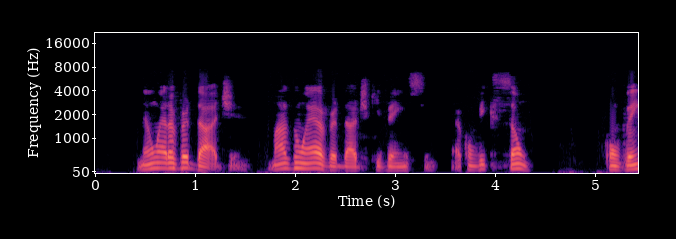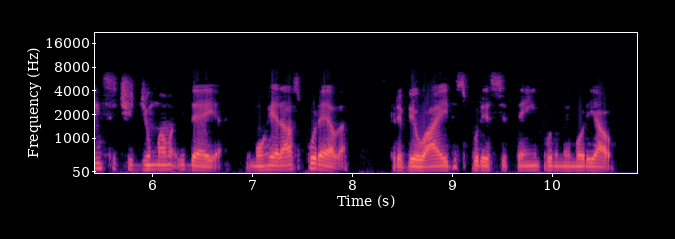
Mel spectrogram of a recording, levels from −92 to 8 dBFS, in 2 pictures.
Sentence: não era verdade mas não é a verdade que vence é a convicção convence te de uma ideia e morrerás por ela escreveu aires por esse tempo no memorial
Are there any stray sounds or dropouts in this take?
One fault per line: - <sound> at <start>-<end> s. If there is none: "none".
none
